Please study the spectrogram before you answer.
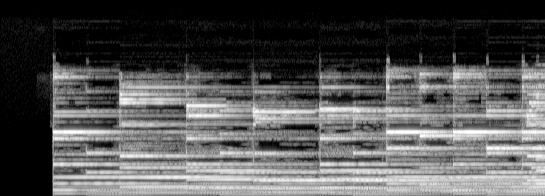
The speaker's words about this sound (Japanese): じゃあここであれ入れましょうかね。いつものチャイムをね。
